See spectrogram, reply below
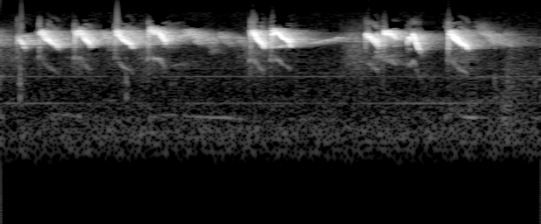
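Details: Hume's white-eye, a tutor recording for training birds, singing quick runs of high, sliding chirps in short bursts with brief gaps, each note dropping in pitch.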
